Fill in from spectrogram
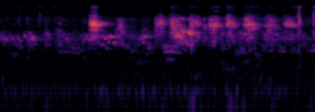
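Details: Young chickens peeping, starting softly and then swelling into a louder stretch of rapid, overlapping high chirps from about halfway through.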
